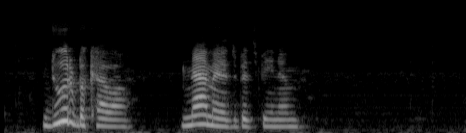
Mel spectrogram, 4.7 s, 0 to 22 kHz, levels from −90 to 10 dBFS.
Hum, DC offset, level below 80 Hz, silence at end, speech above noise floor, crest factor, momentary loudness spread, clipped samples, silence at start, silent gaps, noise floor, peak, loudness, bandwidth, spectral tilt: none; under 0.1%; -78 dBFS; 1.7 s; 44 dB; 18 dB; 16 LU; under 0.1%; 0.45 s; none; -74 dBFS; -16 dBFS; -31 LUFS; 9 kHz; -7 dB/octave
